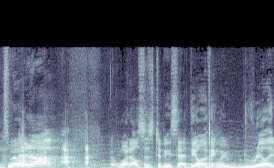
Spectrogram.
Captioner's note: laughing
